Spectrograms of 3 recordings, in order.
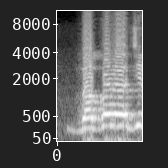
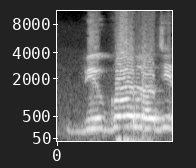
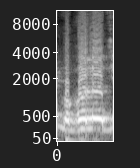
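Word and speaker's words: bugology: Synonym देखिए, पर्यायवाची बगोलॉजी बोलेंगे इसे, ब्यूगोलॉजी नहीं बल्कि बगोलॉजी इसका प्रोनाउंसिएशन उच्चारण होगा।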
